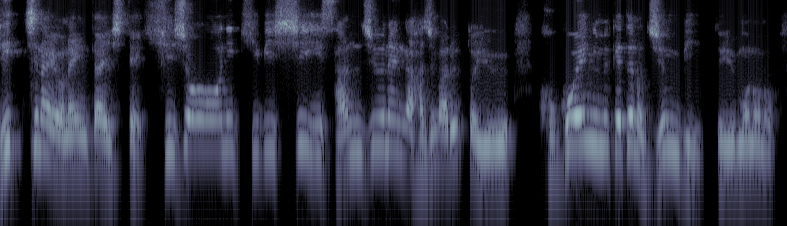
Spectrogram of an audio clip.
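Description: Against a quiet background, a man with a high pitch talks at a moderate pace, his pitch swinging very widely. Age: 50s. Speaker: business coach and seminar speaker; business coach, speaker. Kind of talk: live webinar lecture. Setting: home livestream. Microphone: webcam.

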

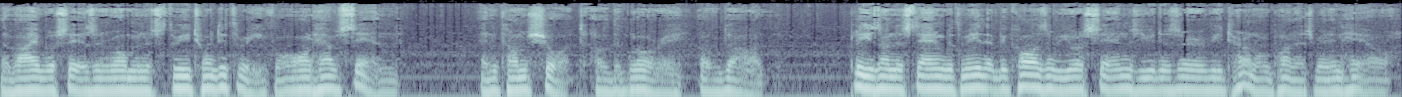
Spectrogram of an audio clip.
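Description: Over noticeable background noise, a man with a fairly low pitch speaks at a fairly slow pace with fairly even intonation. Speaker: broadcast announcer. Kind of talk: scripted announcement and gospel invitation. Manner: formal.

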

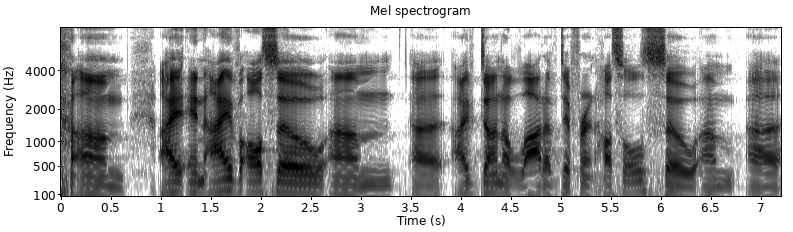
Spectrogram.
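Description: With an American accent, a man speaks very slowly at a fairly low pitch, his tone bright and sharp and his intonation fairly even. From Charleston, South Carolina; South Carolina. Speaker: artist and arts director; panelist. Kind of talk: talk presentation. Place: classroom. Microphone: handheld.

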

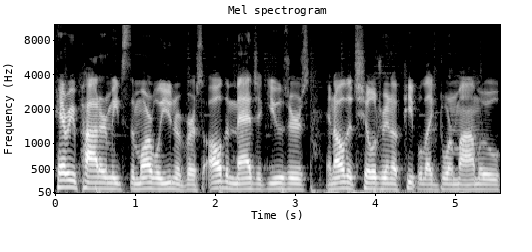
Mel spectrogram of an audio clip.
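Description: A normal speaking voice, fairly quick, its intonation fairly even. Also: man. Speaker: comic collector channel host. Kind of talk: product review commentary. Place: home room.

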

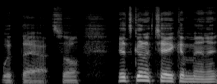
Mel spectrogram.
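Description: A man talks in a Midwestern US accent. Behind him the background is quiet. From US Midwest. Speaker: tech tutorial host. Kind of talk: tutorial. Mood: relaxed, casual.

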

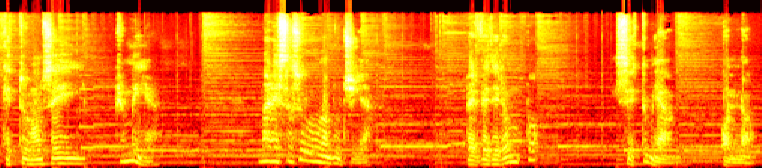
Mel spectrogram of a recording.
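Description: Against noticeable background noise, a man speaks very slowly with long, frequent pauses and very wide pitch swings. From Naples, Italy. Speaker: amateur actor. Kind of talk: poetry reading. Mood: tender, emotional. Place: home room. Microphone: webcam.

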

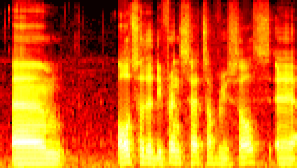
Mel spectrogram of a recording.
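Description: With a Spanish accent, a man speaks in a flat, monotone way. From Spain. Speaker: acoustics researcher; conference presenter. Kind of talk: conference presentation. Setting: conference session. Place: classroom.

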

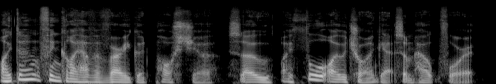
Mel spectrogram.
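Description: Recorded very cleanly against a silent background, a man talks at a moderate pace in a dry, close sound with no echo. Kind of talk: casual talk to camera.

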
